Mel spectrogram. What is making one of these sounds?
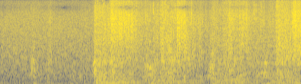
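A pickaxe strikes wood with loud thuds.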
